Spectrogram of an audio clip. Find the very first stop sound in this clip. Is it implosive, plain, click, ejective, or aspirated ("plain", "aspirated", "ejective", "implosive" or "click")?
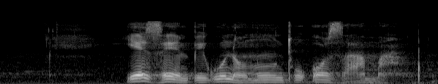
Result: ejective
